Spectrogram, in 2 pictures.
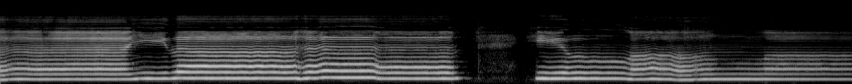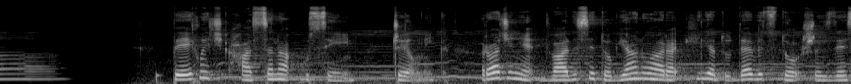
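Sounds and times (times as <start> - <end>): person chanting religious melody: 10.3 - 17.0.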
